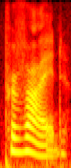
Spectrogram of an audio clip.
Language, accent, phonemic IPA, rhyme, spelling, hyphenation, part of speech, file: English, US, /pɹəˈvaɪd/, -aɪd, provide, pro‧vide, verb, En-us-provide.ogg
- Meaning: 1. To make a living; earn money for necessities 2. To act to prepare for something 3. To establish as a previous condition; to stipulate 4. To give what is needed or desired, especially basic needs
